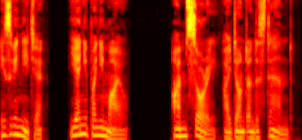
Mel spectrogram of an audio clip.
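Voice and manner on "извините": ordinary talk, nothing marked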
